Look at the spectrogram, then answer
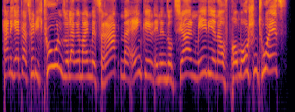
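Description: A man playing the devil's shrill old grandmother. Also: normal speed, pushed and bright. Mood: sly. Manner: fussy, sweetly menacing. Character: shrill old she-devil grandmother, doting yet sly.

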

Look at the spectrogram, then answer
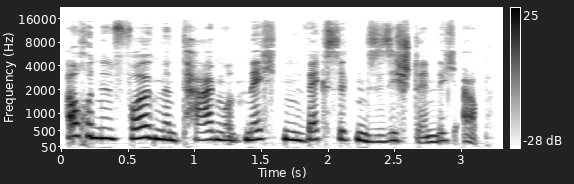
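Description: A woman narrating a children's storybook in a calm, expressive reading voice. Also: a little high, a little fast, no echo, clean studio sound.

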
